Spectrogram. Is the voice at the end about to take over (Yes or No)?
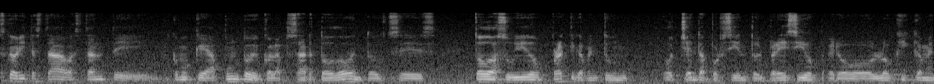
No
